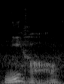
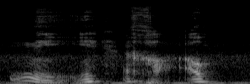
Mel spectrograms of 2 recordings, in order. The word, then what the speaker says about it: 你好: Third tone and third tone. But think about it, it's really hard for human to pronounce this. Like 你好.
